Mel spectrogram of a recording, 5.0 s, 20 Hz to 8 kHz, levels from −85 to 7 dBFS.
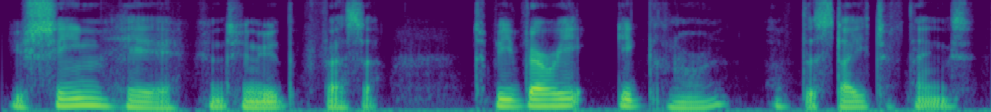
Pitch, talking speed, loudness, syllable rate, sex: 120 Hz, 180 wpm, -20 LUFS, 5.9 syllables/s, male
